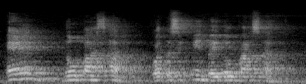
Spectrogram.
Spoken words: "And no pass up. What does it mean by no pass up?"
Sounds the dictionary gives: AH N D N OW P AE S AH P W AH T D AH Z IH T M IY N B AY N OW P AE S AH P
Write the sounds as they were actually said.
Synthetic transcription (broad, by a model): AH N D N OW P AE S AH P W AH T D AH S IH T M IY N B AY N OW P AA S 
